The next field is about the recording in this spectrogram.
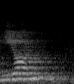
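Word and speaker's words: guion: Y por eso guión, que pronuncio en una sola sílaba, guión no lleva tilde.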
